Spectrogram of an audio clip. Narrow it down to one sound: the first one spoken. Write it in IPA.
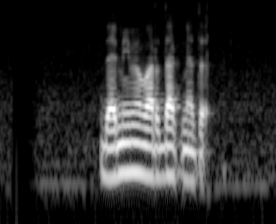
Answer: d̪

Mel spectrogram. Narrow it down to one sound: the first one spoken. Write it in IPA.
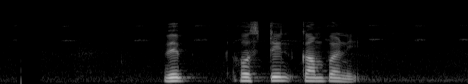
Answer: ʋ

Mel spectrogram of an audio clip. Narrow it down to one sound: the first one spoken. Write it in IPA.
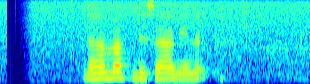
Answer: d̪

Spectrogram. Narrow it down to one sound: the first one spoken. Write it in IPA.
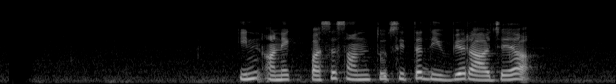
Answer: i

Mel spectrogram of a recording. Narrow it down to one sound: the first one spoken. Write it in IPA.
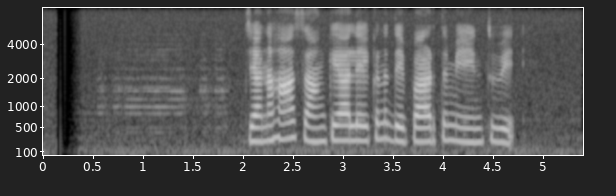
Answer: d͡ʒ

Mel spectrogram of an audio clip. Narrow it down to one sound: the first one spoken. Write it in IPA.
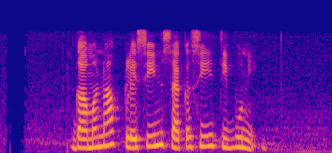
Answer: ɡ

